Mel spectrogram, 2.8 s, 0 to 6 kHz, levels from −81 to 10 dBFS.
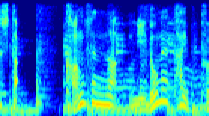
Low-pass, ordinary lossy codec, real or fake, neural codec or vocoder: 5.4 kHz; Opus, 32 kbps; real; none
